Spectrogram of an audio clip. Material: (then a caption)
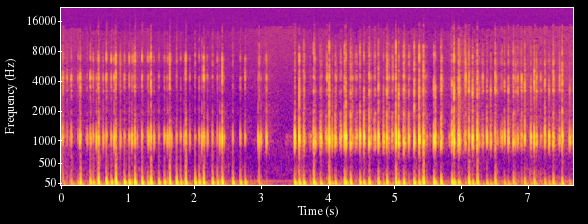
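Plastic. A small, hollow, empty, matte black plastic mini planter pot is held in the hands and then placed over the mic while long nails and fingertips tap rapidly on its sides and rim. About 46 quick, uneven taps sound as deep, muffled, hollow thumps with a light clicky tick on top. The tapping pauses briefly around the three-second mark, then resumes at the same pace.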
